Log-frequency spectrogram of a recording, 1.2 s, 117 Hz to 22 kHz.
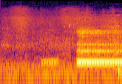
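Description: Phone keypad tones sound while dialing the Google Korea customer center on a Seoul 02 number, a short beep followed by a longer steady dial tone, clear and close with no talk.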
